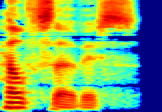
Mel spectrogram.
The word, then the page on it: health service: British English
